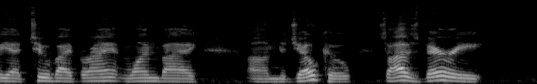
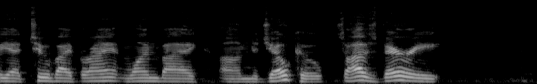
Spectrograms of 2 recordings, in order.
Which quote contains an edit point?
second; 2 cuts; at 2.0 s, 3.3 s

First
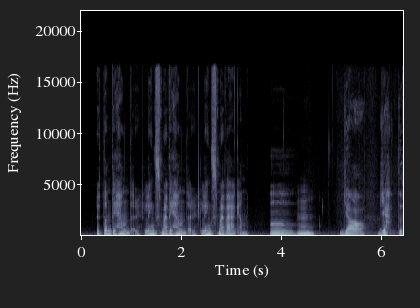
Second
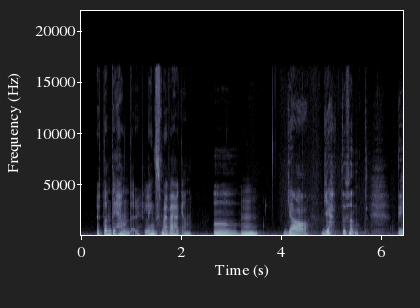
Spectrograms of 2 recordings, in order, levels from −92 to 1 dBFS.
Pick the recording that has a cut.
first; 1 cut; at 1.7 s

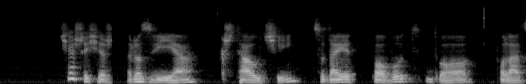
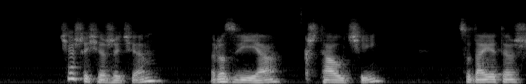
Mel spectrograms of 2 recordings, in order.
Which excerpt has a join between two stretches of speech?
first; 4 cuts; at 1.1 s, 3.1 s, 3.5 s, 4.3 s

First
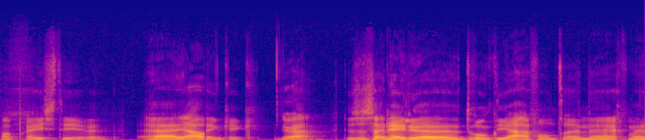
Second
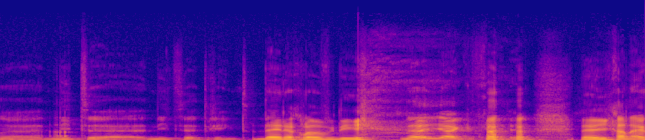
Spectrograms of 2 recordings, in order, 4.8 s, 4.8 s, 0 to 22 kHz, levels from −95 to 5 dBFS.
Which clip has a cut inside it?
first; 4 cuts; at 0.9 s, 1.5 s, 2.5 s, 3.7 s

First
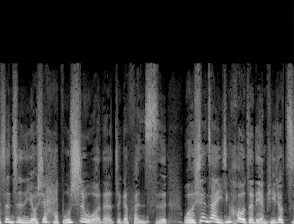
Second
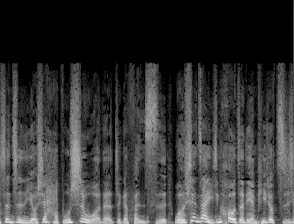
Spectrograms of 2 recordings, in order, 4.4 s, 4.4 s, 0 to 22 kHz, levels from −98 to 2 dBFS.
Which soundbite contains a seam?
second; 1 cut; at 2.6 s

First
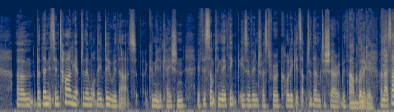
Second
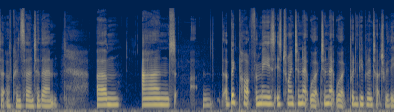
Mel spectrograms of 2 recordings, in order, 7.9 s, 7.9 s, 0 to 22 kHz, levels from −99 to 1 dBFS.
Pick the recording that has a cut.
second; 1 cut; at 6.4 s

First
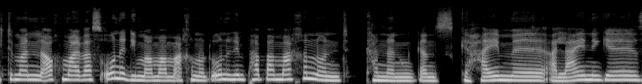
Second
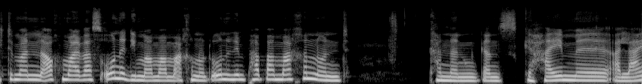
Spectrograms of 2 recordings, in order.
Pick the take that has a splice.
first; 1 cut; at 3.6 s

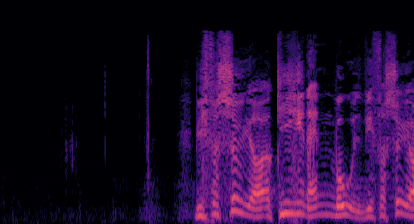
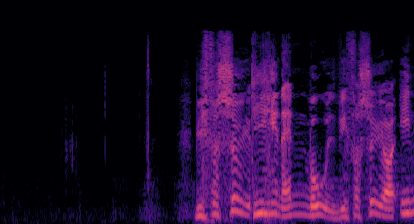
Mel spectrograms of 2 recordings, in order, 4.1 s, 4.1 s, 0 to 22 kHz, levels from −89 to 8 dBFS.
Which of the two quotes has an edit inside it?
second; 1 cut; at 2.5 s

